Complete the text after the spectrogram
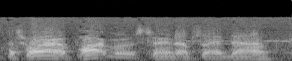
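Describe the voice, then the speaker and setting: An actor playing a brisk, probing police inspector with a gravelly voice in an old-time radio drama. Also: male voice, on the low side, slight background noise. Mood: keen. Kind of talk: old-time radio drama acting with first-person narration. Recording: dull old radio recording.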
